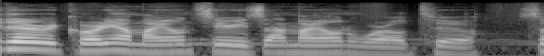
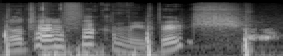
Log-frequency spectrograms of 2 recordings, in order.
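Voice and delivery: breathy, whispered put-on character voice; 3 semitones higher, 6 dB quieter than usual. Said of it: "He's upgraded him".

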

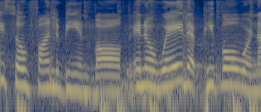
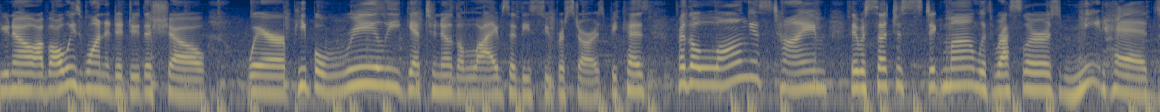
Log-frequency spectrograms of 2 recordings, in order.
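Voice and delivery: usual speaking voice

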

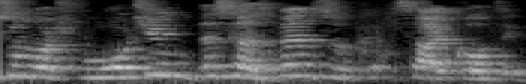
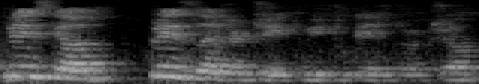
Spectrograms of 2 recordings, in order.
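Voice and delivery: low, hushed put-on Indian accent; 7 semitones lower, 8 dB quieter than usual. Acting out a girl's prayer while joking about religion; Indian accent. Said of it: "I have an Indian accent there".

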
